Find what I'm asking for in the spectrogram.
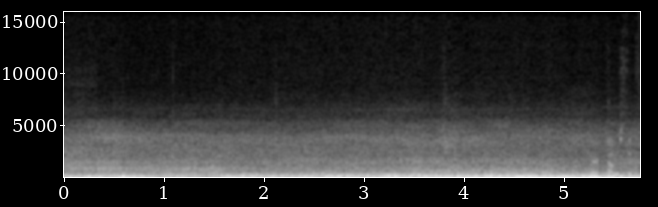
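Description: Carson Air airplane at Vancouver airport (YVR), a steady, loud low engine roar with wind noise over the microphone and voices talking underneath.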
